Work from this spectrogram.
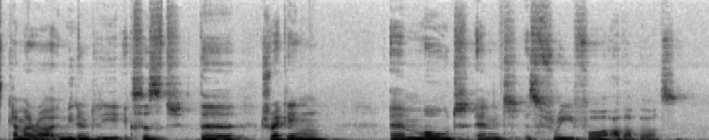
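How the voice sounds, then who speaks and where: Audible room echo surrounds a woman with a German accent who speaks at a very slow pace and a fairly low pitch. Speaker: company representative presenting bird detection system. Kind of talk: conference Q&A. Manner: halting, many fillers.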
